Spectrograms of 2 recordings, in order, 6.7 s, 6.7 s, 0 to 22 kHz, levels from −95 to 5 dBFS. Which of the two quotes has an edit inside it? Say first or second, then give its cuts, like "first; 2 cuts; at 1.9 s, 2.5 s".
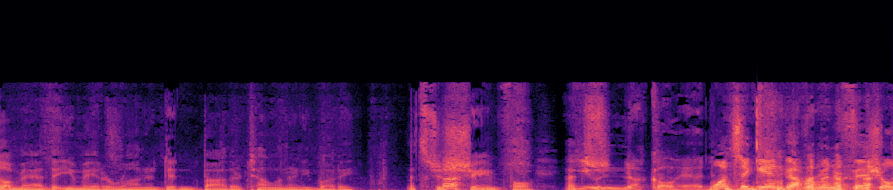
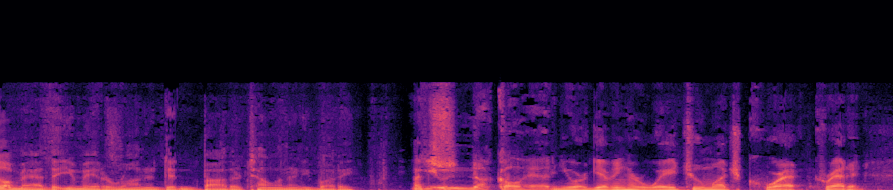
second; 2 cuts; at 3.0 s, 4.1 s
